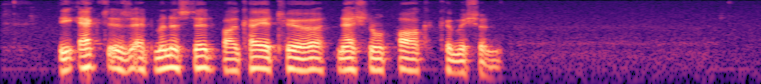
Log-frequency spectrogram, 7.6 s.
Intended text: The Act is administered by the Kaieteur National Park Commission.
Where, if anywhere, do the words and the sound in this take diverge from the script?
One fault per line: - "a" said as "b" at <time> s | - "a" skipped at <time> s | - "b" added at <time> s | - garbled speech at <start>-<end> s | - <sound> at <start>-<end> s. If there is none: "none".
- "the" skipped at 2.4 s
